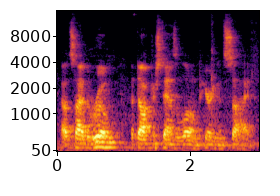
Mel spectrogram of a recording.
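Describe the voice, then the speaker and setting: A man reading screenplay stage directions aloud at a table read, in a plain, even way. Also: on the low side, fairly quick. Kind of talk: script reading. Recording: roomy echo, distant mic, faint hiss.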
